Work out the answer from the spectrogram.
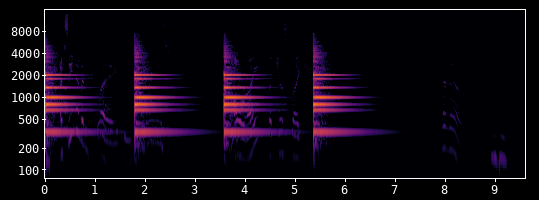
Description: Clock strike, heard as a bell, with room echo and speech in English. 4. Four o'clock.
